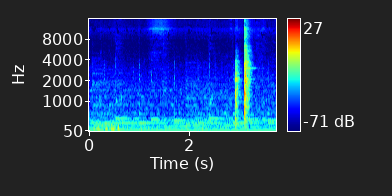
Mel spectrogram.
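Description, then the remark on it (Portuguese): Someone takes a sip of water from a glass. There is a low steady hum, then two short, sharp knocks near the end, like a glass being lifted and set down. “Vou tomar aqui um golinho d'água.”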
